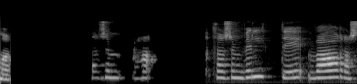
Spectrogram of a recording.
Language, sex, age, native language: Icelandic, male, 10, Icelandic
